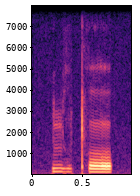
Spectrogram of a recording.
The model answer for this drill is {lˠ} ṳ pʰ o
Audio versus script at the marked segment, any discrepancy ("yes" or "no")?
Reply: yes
